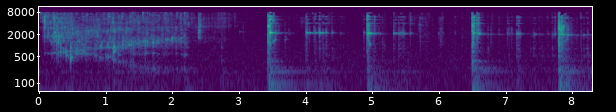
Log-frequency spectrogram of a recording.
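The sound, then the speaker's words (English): Liquid water pouring into a glass as a continuous bright splashing, followed after a pause by ice dropping into a glass: a series of sharp, ringing clinks spaced irregularly, some with short rattles. “If you guessed that both sounds were water being put into a glass, you're right. But the first sound was water as a liquid, while the second was ice, or water frozen into a solid.”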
